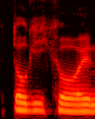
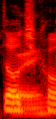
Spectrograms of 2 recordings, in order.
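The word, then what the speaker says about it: Dogecoin: They're like, "Oh, now I'm going to buy doggy coin." Or I always pronounce that wrong. I don't know what it is. Doge coin.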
